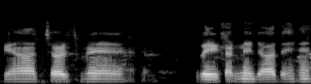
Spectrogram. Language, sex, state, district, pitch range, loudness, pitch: Hindi, male, Bihar, Darbhanga, 120-130 Hz, -19 LUFS, 125 Hz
